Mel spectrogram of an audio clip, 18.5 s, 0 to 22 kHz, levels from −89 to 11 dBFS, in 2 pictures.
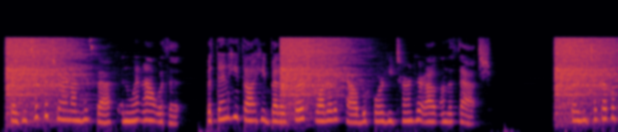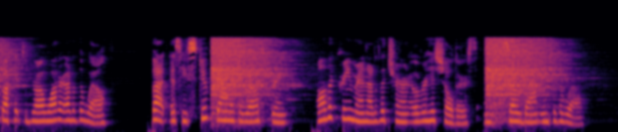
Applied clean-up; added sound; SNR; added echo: classical method log-MMSE.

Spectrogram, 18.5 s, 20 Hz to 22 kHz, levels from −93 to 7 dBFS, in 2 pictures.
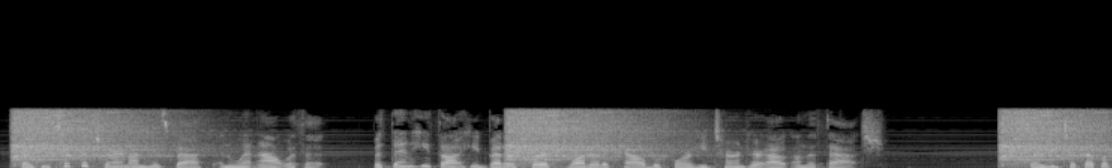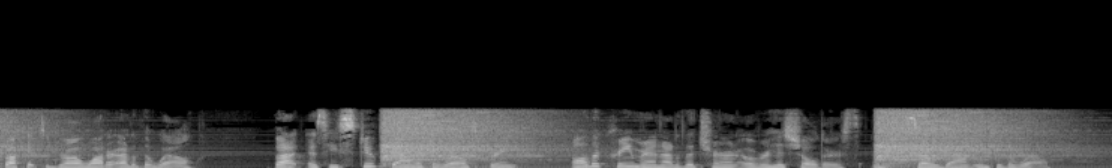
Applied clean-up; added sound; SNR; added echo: none; Hi-hat; 1 dB; none.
